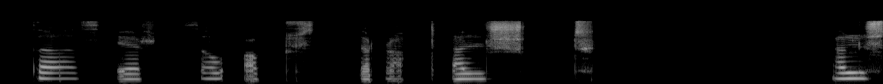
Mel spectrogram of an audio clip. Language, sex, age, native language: Icelandic, female, 8, Icelandic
